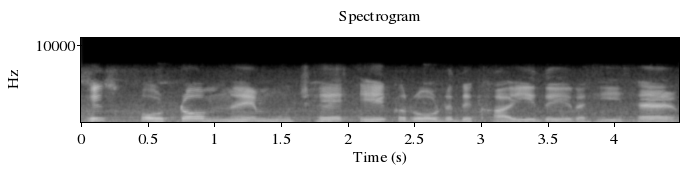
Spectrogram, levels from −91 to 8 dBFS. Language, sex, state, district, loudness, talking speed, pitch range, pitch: Hindi, female, Madhya Pradesh, Katni, -18 LUFS, 135 wpm, 180-215 Hz, 195 Hz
